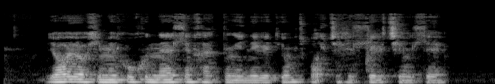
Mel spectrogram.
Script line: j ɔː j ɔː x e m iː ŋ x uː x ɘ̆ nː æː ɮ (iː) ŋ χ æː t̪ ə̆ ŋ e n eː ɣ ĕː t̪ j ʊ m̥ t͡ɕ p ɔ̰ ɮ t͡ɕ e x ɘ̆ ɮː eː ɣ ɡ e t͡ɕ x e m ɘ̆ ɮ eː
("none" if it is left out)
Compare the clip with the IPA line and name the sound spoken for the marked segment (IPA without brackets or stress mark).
iː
